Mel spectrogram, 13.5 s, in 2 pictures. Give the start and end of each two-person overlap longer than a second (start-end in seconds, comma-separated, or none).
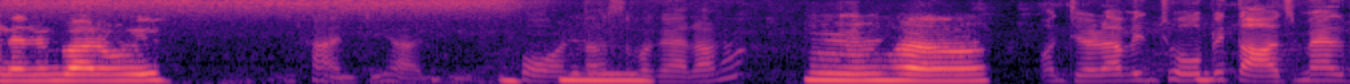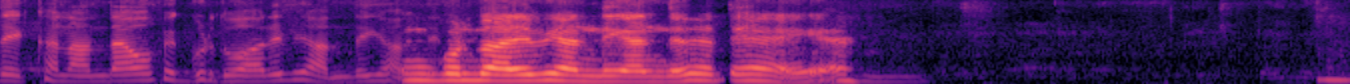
none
